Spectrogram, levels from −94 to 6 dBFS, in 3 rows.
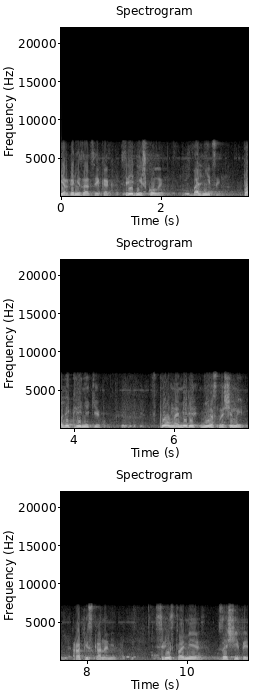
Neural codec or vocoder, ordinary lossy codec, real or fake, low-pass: none; none; real; 7.2 kHz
